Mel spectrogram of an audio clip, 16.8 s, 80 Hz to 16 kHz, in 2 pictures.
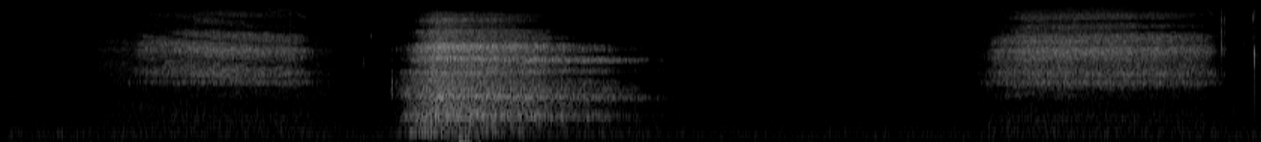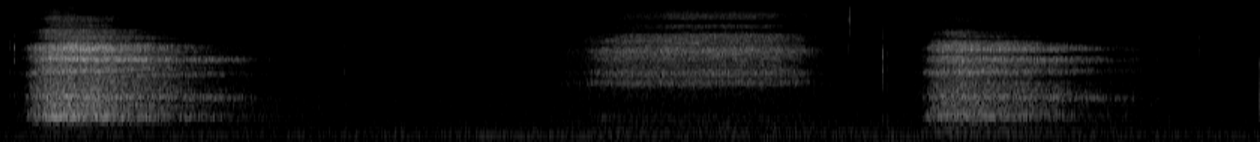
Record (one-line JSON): {"exhalation_length": "16.8 s", "exhalation_amplitude": 4424, "exhalation_signal_mean_std_ratio": 0.49, "survey_phase": "beta (2021-08-13 to 2022-03-07)", "age": "45-64", "gender": "Female", "wearing_mask": "No", "symptom_none": true, "smoker_status": "Ex-smoker", "respiratory_condition_asthma": false, "respiratory_condition_other": false, "recruitment_source": "REACT", "submission_delay": "1 day", "covid_test_result": "Negative", "covid_test_method": "RT-qPCR", "influenza_a_test_result": "Negative", "influenza_b_test_result": "Negative"}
